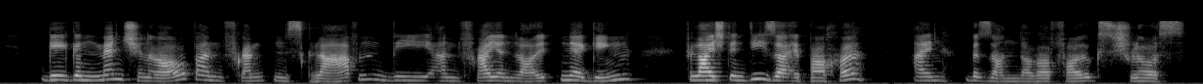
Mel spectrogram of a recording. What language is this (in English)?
German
